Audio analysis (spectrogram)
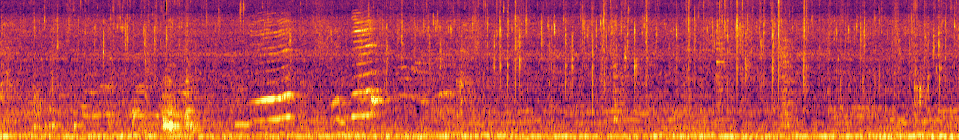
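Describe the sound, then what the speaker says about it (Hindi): Samosas frying in hot ghee in a wok, with a steady bubbling sizzle and a few stirring scrapes, while children chatter and play faintly in the background. "सबसे पहले हम समोसे कर लें फ्राई।"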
